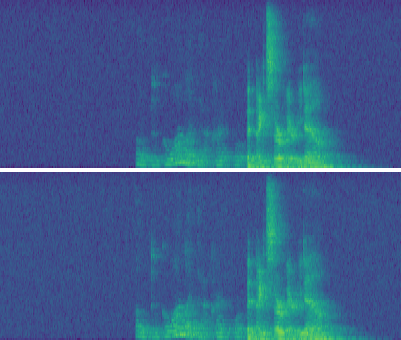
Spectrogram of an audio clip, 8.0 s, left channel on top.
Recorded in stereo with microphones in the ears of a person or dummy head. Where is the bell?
I don't hear a bell.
